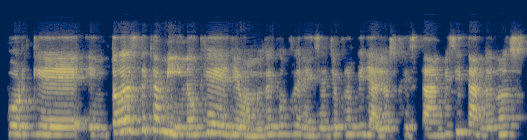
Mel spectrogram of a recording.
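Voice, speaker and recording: Bright-voiced woman in an echoey room. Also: on the high side, brisk, dull audio. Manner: hesitant, many fillers. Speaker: guest speaker and coach. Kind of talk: casual event announcement.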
